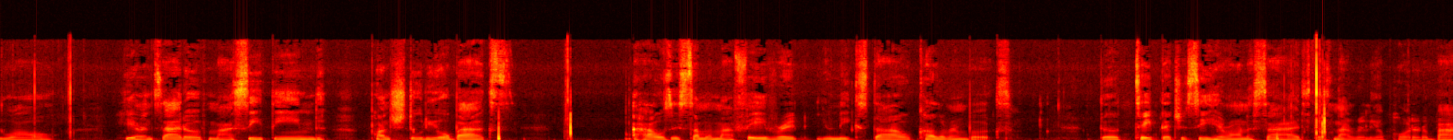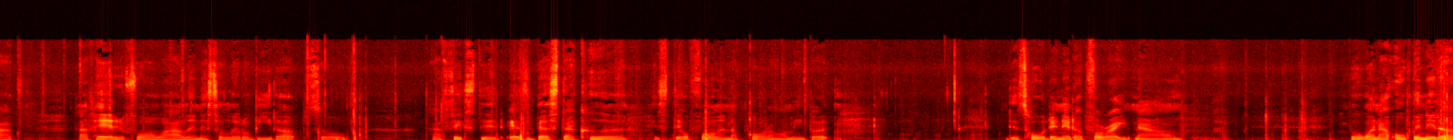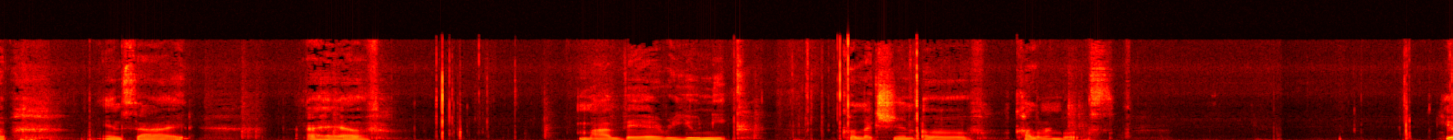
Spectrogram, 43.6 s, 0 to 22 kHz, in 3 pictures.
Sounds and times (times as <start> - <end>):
Speech: 1.2 - 5.1, 6.3 - 10.2, 11.0 - 14.7, 15.3 - 18.0, 18.8 - 22.8, 24.6 - 26.4, 28.0 - 29.2, 30.1 - 31.0, 32.1 - 32.9, 34.8 - 36.7, 37.5 - 40.2.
